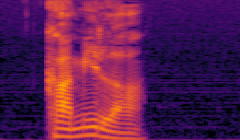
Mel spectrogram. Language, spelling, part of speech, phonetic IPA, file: Polish, Kamila, proper noun / noun, [kãˈmʲila], Pl-Kamila.ogg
